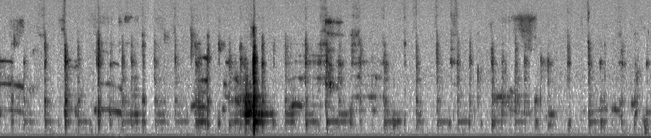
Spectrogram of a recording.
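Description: Faint, rhythmic ticking, several ticks a second, over a faint tone that is cut on and off in the same even rhythm. A louder brief sound comes about three and a half seconds in.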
